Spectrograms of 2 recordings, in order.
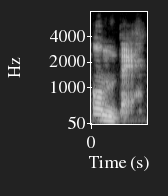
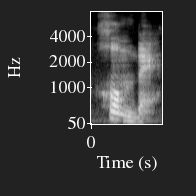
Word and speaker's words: hombre: You just say el deser hombre. And you remember, in H here, the H is silent. So not hombre, it's hombre.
